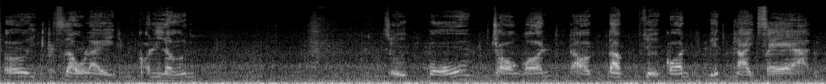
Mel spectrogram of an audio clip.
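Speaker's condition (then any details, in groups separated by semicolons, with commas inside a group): Laryngeal cancer, vocal cords removed; laryngectomy, vocal cords removed, tumour spread to tongue base; stage 3-4 at surgery, after 45 radiotherapy sessions; first hoarseness, intermittent voice loss, voice lost, relearning sound production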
